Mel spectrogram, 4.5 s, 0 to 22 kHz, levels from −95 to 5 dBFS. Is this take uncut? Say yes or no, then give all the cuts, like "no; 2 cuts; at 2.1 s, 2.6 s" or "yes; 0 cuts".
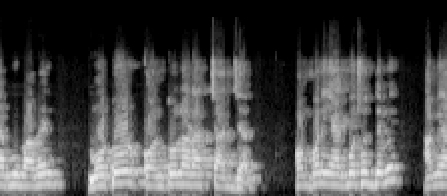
yes; 0 cuts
